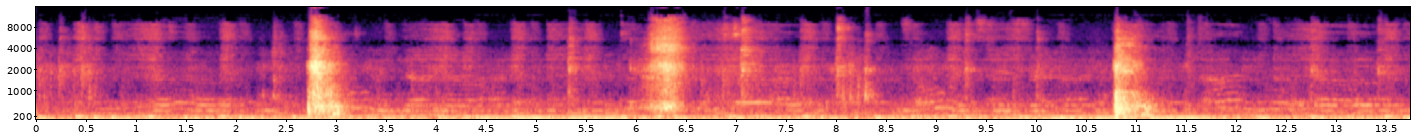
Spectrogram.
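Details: Sneezing fit after a shower, induced by tickling the nose with a wet strand of hair (perfume occasionally triggers it), muffled with a towel; three muffled sneezes spaced several seconds apart.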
